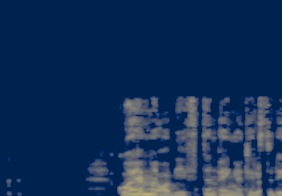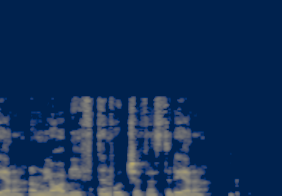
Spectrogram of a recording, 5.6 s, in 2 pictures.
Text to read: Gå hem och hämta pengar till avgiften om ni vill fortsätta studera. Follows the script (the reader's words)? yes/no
no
